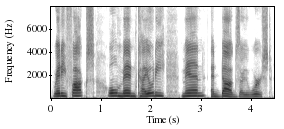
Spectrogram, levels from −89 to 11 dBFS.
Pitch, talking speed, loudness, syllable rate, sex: 210 Hz, 145 wpm, -16 LUFS, 3.8 syllables/s, female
